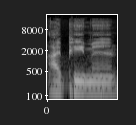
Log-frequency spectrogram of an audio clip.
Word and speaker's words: Ip Man: mean no sorry you know yeah it man ip man the way it is the way it is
